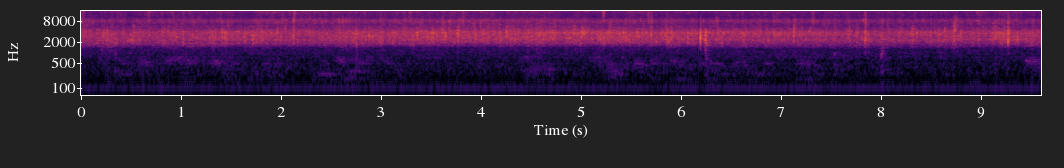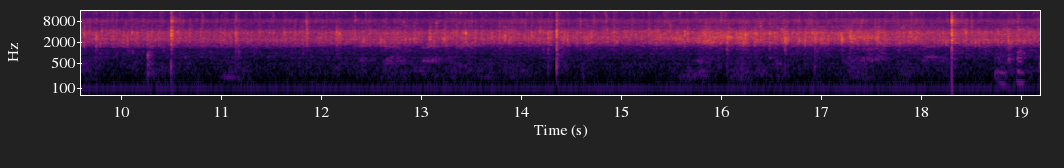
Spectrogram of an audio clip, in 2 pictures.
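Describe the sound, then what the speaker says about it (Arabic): Meat fries in a pan with a steady loud sizzle and is stirred now and then, the hiss staying constant throughout with faint talk underneath. "ونقلب، نفضل نقلب بقى لغاية ما تاخد لون معانا تتحمر كده"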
